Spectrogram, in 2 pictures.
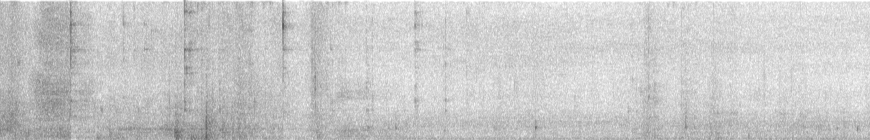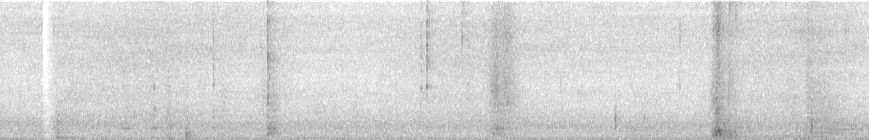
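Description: Clothing rustling and scattered light knocks and clicks as a person gets dressed and moves about a room, over a faint steady hiss.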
